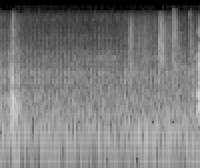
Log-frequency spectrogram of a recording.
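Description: Car engine idling: a steady low background noise with no clear pitch.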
